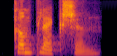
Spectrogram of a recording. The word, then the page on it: complexion: Indian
